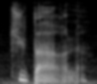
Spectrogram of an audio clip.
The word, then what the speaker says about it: parles: So you've got the two first forms, you pronounce them the same way. You write them differently, of course, because you've got here, and then you've got and s, okay, but then phonetically, they are the same.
